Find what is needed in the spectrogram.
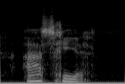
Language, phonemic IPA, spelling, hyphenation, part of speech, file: Dutch, /ˈaːs.xiːr/, aasgier, aas‧gier, noun, Nl-aasgier.ogg
- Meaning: 1. Egyptian vulture (Neophron percnopterus) 2. any vulture, especially one whose diet consists of carrion 3. a vulture, a person who profits from the suffering of others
